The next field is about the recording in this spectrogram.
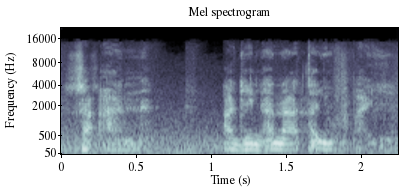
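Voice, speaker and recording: A man's voice: mid-range voice, flat delivery, measured pace, noisy background, lightly acted. An actor playing an earnest older village farmer and father with a Filipino accent in a radio drama. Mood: cautious, worried.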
